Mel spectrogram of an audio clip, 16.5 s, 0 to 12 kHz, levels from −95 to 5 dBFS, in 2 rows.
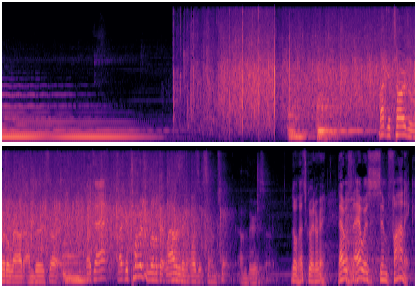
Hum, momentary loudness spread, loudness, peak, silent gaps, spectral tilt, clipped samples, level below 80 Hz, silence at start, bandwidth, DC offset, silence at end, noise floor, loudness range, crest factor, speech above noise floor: none; 15 LU; -29 LUFS; -4 dBFS; none; -5.5 dB/octave; under 0.1%; -66 dBFS; 0 s; 11 kHz; under 0.1%; 0 s; -52 dBFS; 9 LU; 26 dB; 24 dB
